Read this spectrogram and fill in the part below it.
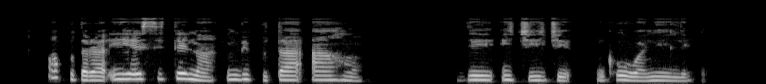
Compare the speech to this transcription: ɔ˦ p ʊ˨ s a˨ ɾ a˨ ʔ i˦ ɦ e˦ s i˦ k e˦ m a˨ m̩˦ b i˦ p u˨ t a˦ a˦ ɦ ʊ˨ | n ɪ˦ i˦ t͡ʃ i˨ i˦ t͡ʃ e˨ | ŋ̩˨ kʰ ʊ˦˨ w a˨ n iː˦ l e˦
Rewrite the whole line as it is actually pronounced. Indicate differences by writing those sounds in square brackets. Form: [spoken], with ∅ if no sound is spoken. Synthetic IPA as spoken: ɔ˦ p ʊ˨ [t] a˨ ɾ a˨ ʔ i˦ ɦ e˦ s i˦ [t] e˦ [n] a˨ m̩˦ b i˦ p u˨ t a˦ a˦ ɦ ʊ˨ | [d] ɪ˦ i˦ t͡ʃ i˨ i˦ t͡ʃ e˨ | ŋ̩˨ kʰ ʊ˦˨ w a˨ n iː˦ l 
